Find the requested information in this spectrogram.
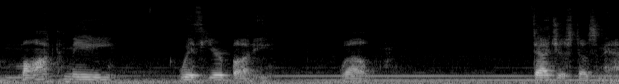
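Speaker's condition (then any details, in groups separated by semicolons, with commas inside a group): No condition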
